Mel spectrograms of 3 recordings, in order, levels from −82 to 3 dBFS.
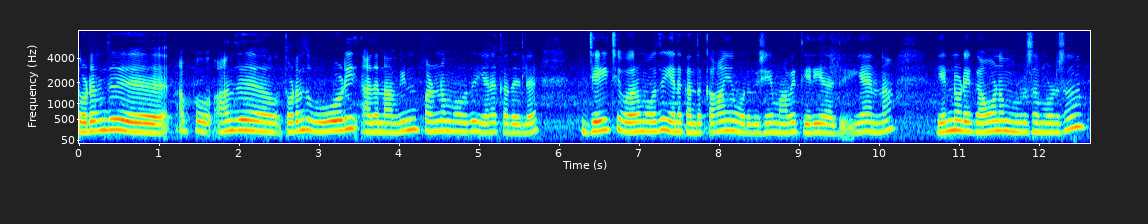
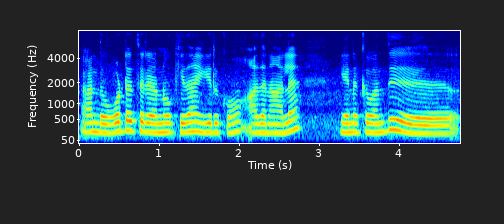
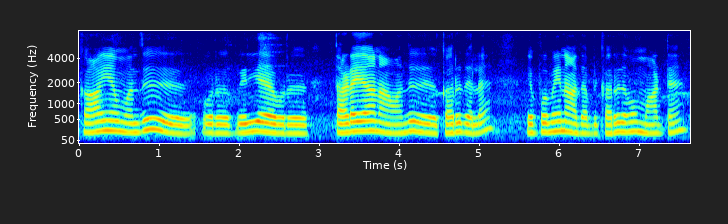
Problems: none marked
